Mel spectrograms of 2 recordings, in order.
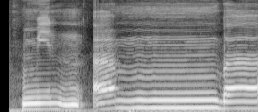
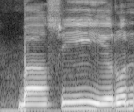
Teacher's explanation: Bunyi nun kita tukar kepada bunyi mim, dan kita dengungkan. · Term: iklab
